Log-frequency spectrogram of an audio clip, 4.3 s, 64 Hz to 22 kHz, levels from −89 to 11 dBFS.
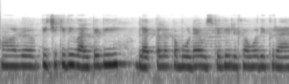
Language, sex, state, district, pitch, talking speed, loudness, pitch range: Hindi, female, Gujarat, Valsad, 225 Hz, 250 wpm, -13 LUFS, 220-235 Hz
